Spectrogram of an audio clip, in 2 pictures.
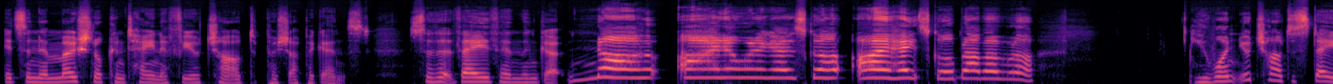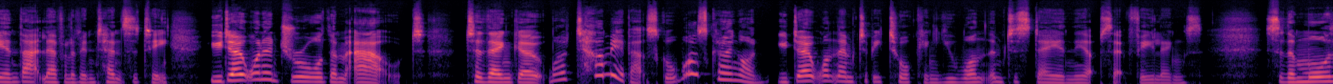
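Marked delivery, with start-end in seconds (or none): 4.2-7.8 put-on much higher, loud whiny child protest; upset child. Child pushing back against parent's limit, loud and high-pitched. 14.1-15.8 probing parent. Retold or imitated. Parent drawing child out.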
